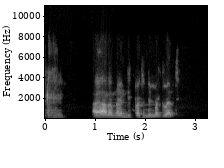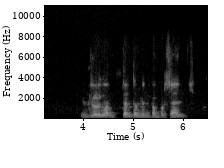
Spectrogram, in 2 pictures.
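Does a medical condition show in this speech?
Yes: cerebral palsy.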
